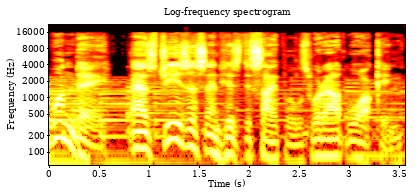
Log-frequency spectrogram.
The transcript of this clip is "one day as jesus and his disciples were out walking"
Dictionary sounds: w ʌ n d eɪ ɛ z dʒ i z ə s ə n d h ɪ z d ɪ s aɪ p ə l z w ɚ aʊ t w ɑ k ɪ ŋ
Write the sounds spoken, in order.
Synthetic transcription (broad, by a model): w ʌ n d eɪ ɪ z dʒ i z ə s ə n d ɪ z d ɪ s aɪ p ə l z w ɚ aʊ t w ɑ k ɪ ŋ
